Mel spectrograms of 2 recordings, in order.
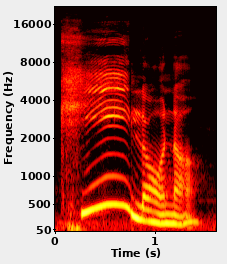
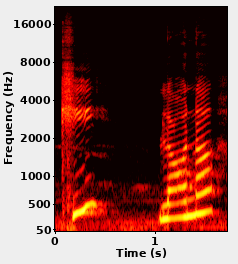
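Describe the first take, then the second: First: खिलौना drawn out very slowly with a short खि; slow correct pronunciation. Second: खी stretched long before लौना; wrong drawn-out खी. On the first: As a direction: model the correct word slowly. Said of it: "और ये है". (सही उच्चारण: खिलौना बहुत धीरे) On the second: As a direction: demonstrate the mistake: खी, pause, लौना. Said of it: "ये देखिए उच्चारण में खी". (गलत उच्चारण: खी खींचकर) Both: Shown as a demonstration.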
